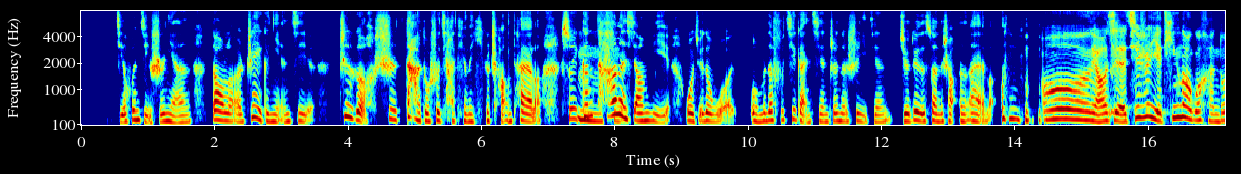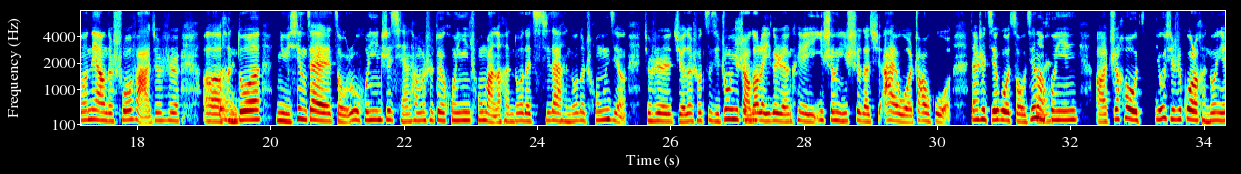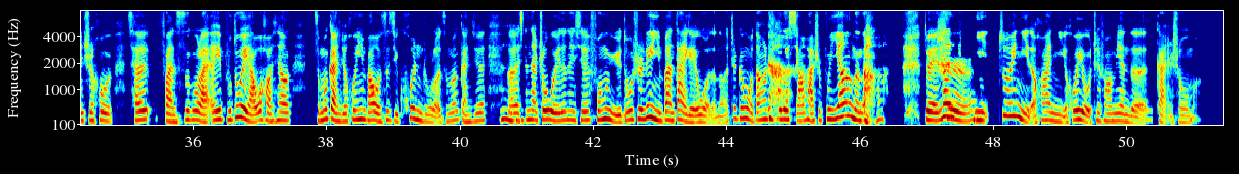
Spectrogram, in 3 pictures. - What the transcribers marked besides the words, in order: laughing while speaking: "大多数家庭的一个常态了"; laugh; other background noise; laugh; chuckle
- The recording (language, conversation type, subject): Chinese, podcast, 维持夫妻感情最关键的因素是什么？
